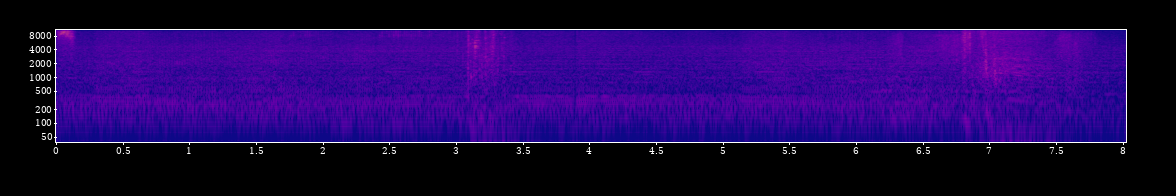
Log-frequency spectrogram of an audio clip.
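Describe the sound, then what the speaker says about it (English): Engines rev in a video game, a steady droning aircraft-like roar with a propeller character that holds loud and continuous throughout, swelling slightly near the middle and again toward the end. "Rev the engines!"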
